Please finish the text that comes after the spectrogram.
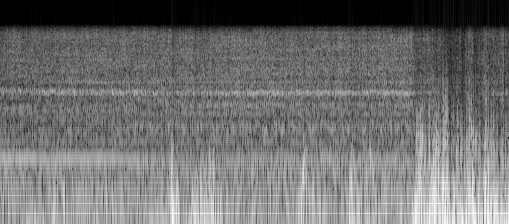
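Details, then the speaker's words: Idling engine checked with a mechanic's stethoscope: an irregular low knock about four times a second over the steady run, traced to under the right rear corner of the engine. Cause not identified. "звук очень странный j он под правого заднего угла двигателя вот сюда"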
